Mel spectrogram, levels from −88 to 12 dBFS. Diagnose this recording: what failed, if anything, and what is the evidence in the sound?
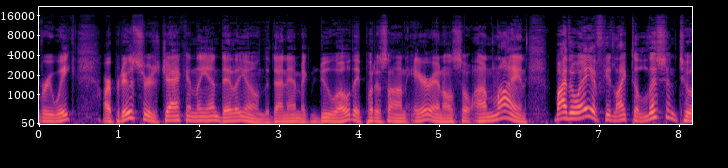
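Nothing in this speech recording points to a failure at any stage of the chain. There is no event in the sound that calls for a diagnosis.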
